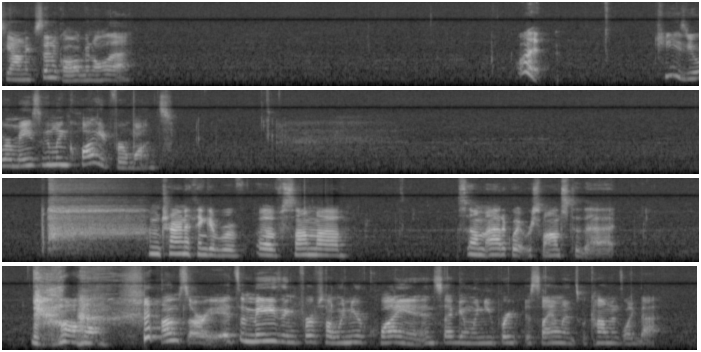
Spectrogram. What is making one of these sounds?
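A young woman talks close by, in short bursts with pauses.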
